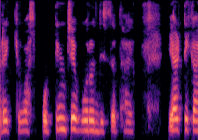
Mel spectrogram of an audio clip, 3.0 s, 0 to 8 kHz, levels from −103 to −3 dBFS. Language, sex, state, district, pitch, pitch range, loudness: Marathi, female, Maharashtra, Dhule, 210 Hz, 195-230 Hz, -31 LUFS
